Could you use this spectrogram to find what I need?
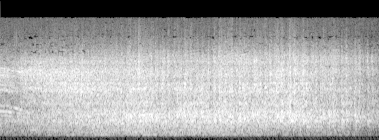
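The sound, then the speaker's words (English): A train rumbles past, a dense, steady roar of rolling wheels and engine that swells at first, holds loud throughout, and eases slightly at the end; its bell and whistle sound. “The train was coming closer. I could hear its bell. Or its cry, its whistle crying.”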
